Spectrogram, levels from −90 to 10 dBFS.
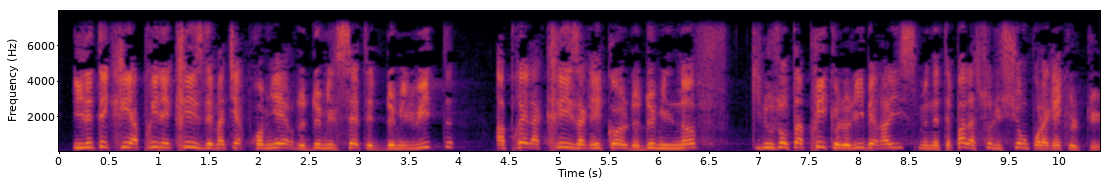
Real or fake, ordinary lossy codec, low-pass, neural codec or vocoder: real; none; 7.2 kHz; none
